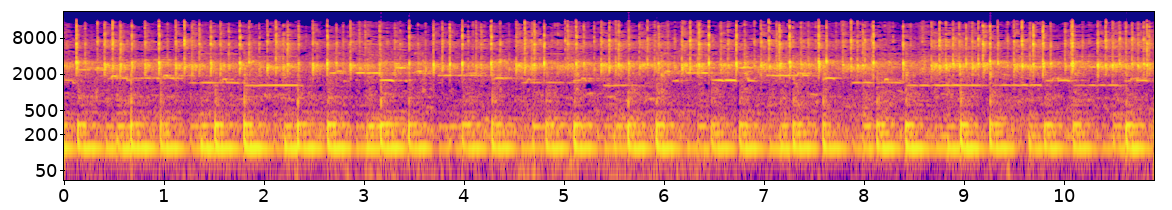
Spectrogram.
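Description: Traditional folk dance music: a high single-line melody moving in steps over a steady, regular drum beat.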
